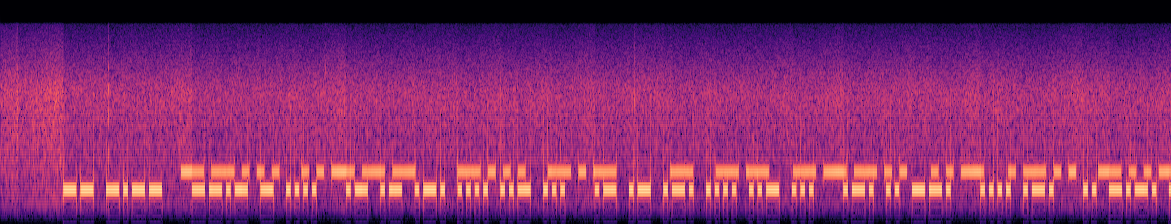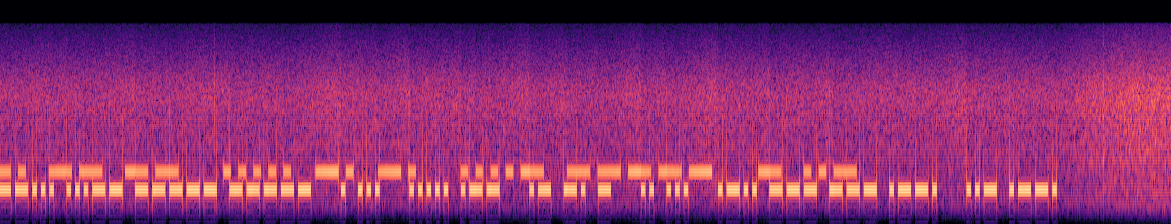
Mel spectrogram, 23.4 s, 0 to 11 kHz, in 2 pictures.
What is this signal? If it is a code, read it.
Morse code, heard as two keyed tones, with static crashes. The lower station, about 28 wpm, 510 Hz: MY QTH AARHUS AARHUS RIG HR IC7300 ES 5W ANT IS LOOP UP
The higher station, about 16 wpm, 780 Hz: 72 BK TM8UL/MM 5NN 40 TU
